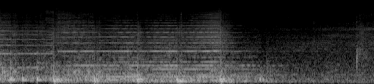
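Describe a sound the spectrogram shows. A military brass band plays a march loudly.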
